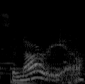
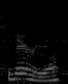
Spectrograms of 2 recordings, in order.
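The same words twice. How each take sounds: First: The word is said in a fancier-sounding way. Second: The word is said in a plain, everyday way. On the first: "I don't know why I said it like that" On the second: "I normally say scenario"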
